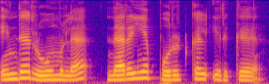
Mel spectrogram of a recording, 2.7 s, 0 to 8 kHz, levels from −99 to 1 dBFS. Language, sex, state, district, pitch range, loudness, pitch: Tamil, female, Tamil Nadu, Nilgiris, 160-190 Hz, -15 LUFS, 165 Hz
